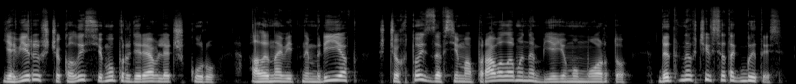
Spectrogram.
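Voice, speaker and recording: A man's voice: a little high, lively intonation, a little fast, dry recording, clean studio sound, natural voice. A man voicing an old male prospector in a storybook, speaking in a raised, emphatic way. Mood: excited. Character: old male prospector, excitable and loud-spoken.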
